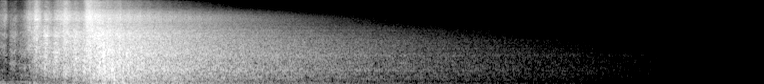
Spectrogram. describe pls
microphone + VST plugins
sfx, sound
